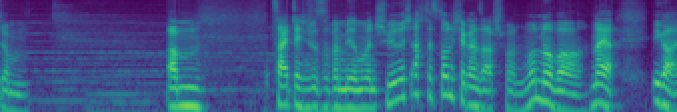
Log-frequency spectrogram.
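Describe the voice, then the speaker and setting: A man's voice: on the high side, a bit bright, smooth. A man giving casual let's play commentary, hesitant and rambling as he thinks aloud. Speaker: let's player, role-play gaming channel host. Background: game music.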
